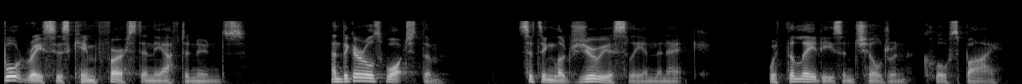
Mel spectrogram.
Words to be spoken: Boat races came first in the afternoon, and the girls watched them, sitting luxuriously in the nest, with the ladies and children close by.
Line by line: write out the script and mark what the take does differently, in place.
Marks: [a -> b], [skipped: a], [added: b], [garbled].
Boat races came first in the [afternoon, -> afternoons] and the girls watched them, sitting luxuriously in the [nest, -> neck] with the ladies and children close by.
